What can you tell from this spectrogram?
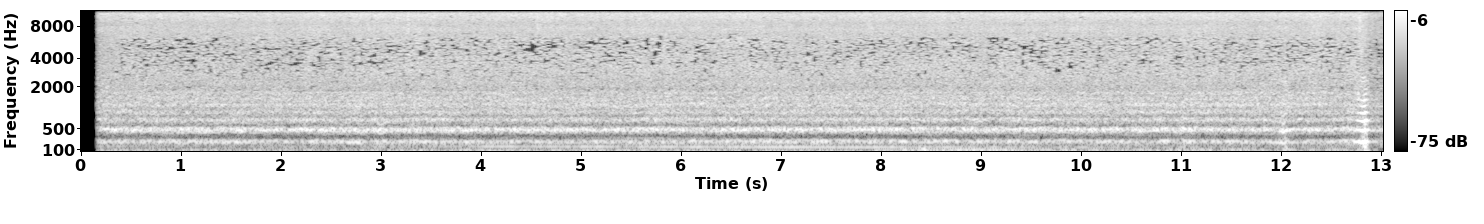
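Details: Honey bees feeding on bee pollen at a large blue pollen feeder, a steady low droning hum of many wings with layered tonal bands, continuous and even throughout, a brief click near the end.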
